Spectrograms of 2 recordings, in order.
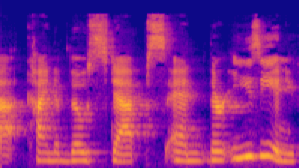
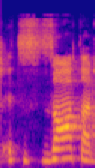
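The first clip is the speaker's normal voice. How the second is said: ordinary talk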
